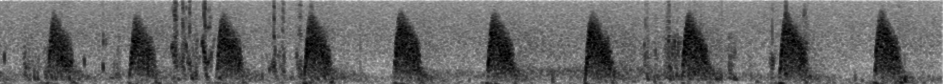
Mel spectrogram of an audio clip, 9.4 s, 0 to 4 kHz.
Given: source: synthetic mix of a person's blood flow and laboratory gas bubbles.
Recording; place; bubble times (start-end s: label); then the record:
Doppler ultrasound of blood flow; subclavian vein
0.05-0.10 s: bubbles
0.23-0.76 s: bubbles
0.85-0.90 s: bubbles
1.02-1.25 s: bubbles
1.70-2.27 s: bubbles
2.62-3.32 s: bubbles
6.42-7.11 s: bubbles
7.15-7.24 s: bubbles
7.29-7.44 s: bubbles
7.50-7.58 s: bubbles
7.71-7.94 s: bubbles
8.02-8.15 s: bubbles
From the record:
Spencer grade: 2 (many but less than half of the cardiac periods contain bubble signals, singularly or in groups); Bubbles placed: anywhere in the cardiac cycle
